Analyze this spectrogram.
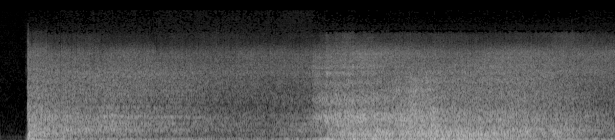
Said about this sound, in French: La porte de la maison s'ouvre et laisse entrer le bruit de la mer.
